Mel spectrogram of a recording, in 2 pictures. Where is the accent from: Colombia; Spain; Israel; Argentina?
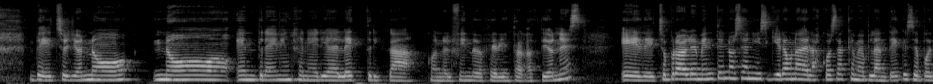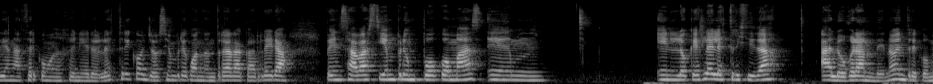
Spain; Badajoz, Extremadura; moved away as an adult; now in Madrid, Spain; yo me vine aquí a estudiar de Madrid, yo soy de Badajoz.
